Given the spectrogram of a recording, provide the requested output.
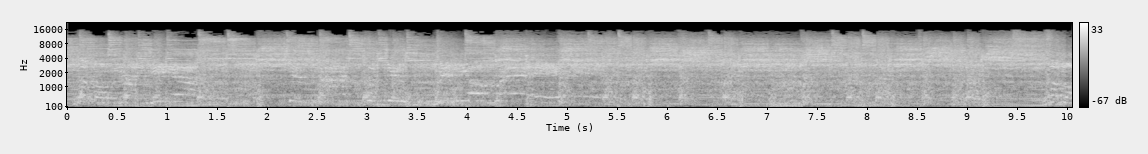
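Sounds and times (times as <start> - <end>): drum kit with cymbals: 0.0 - 10.0
live rock band playing: 0.0 - 10.0.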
